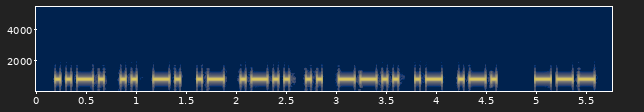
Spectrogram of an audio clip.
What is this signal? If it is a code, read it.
Morse code, heard as a keyed tone, about 22 wpm, 800 Hz. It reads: FINALIZAR O
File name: audios / portugais / portugais texte en clair 2 vitesse 22 mots minutes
